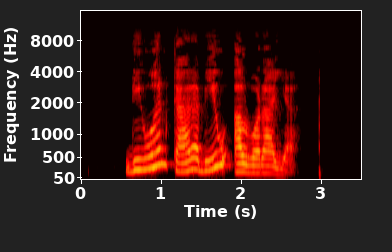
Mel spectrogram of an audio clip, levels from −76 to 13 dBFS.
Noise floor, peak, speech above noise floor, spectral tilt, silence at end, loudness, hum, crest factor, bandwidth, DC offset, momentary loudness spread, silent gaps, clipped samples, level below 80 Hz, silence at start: -76 dBFS; -10 dBFS; 50 dB; -5.5 dB/octave; 0.85 s; -26 LUFS; none; 18 dB; 11 kHz; under 0.1%; 11 LU; none; under 0.1%; -78 dBFS; 0.55 s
